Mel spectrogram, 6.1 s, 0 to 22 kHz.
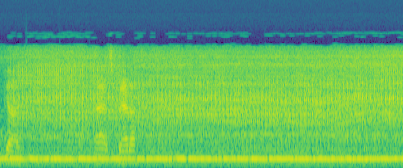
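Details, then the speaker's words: Maxitrak Graupner 5000 gas-fired steam engine driving a pond water pump, first firing, about two bar, condensate just cleared from cylinders; even fast beat at steady pitch after a few early splutters, normal running under pump load. "better it's running about two bars condensates cleared from these little cylinders it's really flowing now"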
